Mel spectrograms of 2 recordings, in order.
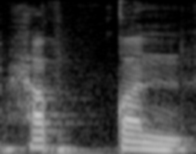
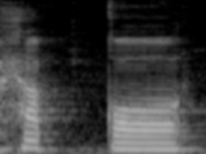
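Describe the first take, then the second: First: The word ends with an n sound. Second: The word ends on an a vowel. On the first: The reader continues to the next word. "si je continue, eh bien je vais dire haqqan" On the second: The reader stops on this word. "On va dire haqqa... Ça c'est si je veux m'arrêter"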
